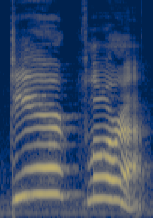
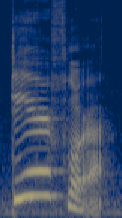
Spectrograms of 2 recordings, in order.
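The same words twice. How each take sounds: First: It is said louder and more insistently. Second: It is said at a normal, quieter volume.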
